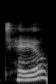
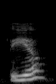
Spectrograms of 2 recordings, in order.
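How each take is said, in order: First: The name is said with a French pronunciation. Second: The name is said with an English pronunciation. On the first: "in the French they generally uh, pronounce it as Theo" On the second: "We would pronounce it as Theo"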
